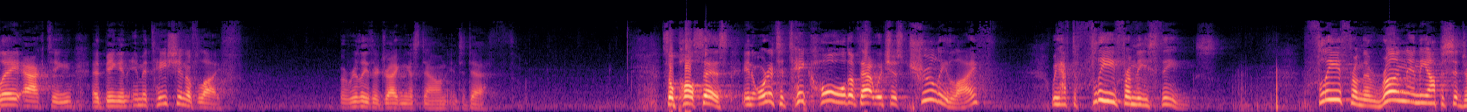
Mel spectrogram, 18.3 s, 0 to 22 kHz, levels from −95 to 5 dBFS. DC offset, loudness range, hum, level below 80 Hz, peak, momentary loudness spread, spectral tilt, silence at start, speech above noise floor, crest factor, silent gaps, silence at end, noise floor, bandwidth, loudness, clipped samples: under 0.1%; 13 LU; none; -56 dBFS; 0 dBFS; 19 LU; -6 dB/octave; 0 s; 38 dB; 18 dB; none; 0 s; -54 dBFS; 11 kHz; -16 LUFS; under 0.1%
